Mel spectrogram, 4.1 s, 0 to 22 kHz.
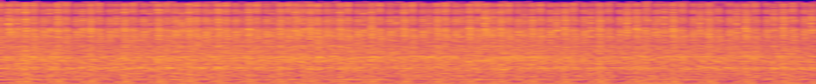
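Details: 1968 air-cooled Volkswagen flat-four bought used, first start on squirted gas: catches and settles into a steady loud idle, about three beats per second, no sharp valve tapping; normal idle.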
